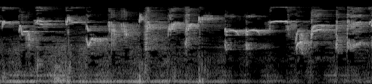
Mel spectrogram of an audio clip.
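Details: Short burst of orange-headed thrush lure song, used to trigger singing in silent birds: clear high whistles and quick slurred chirps in close succession over a faint low hum.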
